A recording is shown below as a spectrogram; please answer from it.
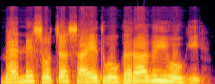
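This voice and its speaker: A woman voices a devoted father pigeon in a children's cartoon. The tone is mellow and dark, tender yet fretful. The recording is dry and somewhat muffled. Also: mid-range voice, fairly even intonation, normal speed, no room sound, close to an everyday voice. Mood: worried. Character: doting, anxious father pigeon.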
